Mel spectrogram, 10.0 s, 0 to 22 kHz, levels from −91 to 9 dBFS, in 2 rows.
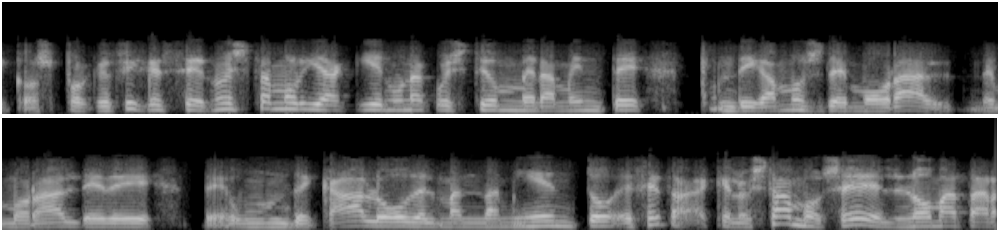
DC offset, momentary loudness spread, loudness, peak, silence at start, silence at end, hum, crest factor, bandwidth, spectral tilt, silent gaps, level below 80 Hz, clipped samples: under 0.1%; 6 LU; -22 LUFS; -6 dBFS; 0 s; 0 s; none; 16 dB; 5.6 kHz; -2.5 dB/octave; 5.94-5.98 s; -70 dBFS; under 0.1%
